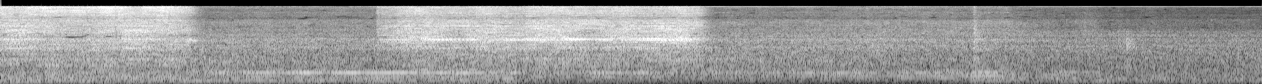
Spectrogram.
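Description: Electric bench grinder running with a steady hum while a steel butcher's knife is ground against the wheel in two passes, each a loud harsh hiss: the first ends about a second in, the second runs from about two to three and a half seconds in. The motor's hum dies away about five seconds in.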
